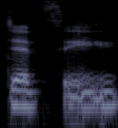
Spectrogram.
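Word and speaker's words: Dipsea: I always thought it was pronounced Dipsy-a, but I don't know. It's Dipsy.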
